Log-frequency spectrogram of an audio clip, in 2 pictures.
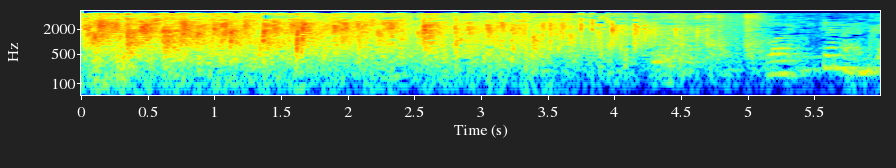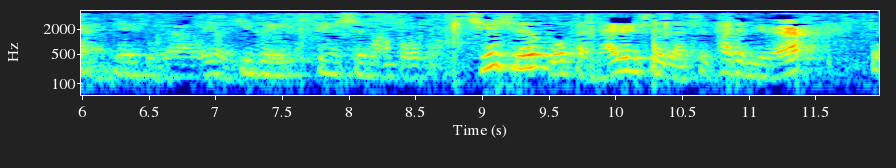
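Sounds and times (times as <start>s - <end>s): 
crowd applause: 0.0s - 5.0s
speech: 8.0s - 11.9s.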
